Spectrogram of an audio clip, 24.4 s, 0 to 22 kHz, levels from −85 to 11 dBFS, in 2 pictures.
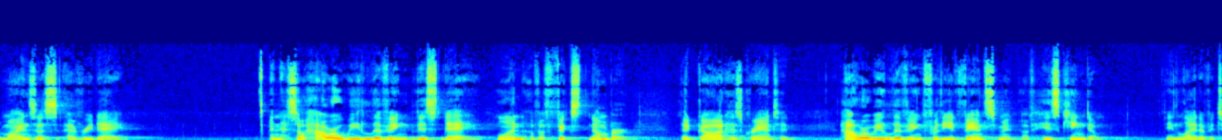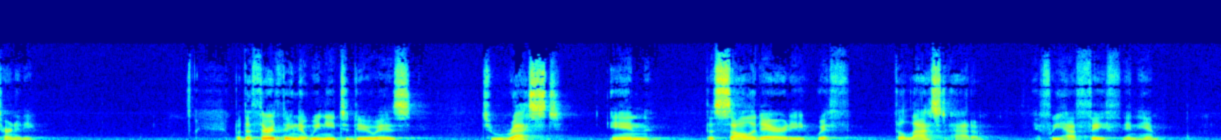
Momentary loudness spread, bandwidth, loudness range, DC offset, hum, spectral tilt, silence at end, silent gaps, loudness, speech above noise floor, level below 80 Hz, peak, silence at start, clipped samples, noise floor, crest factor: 15 LU; 15.5 kHz; 6 LU; under 0.1%; none; -3.5 dB/octave; 0.6 s; none; -24 LUFS; 33 dB; -72 dBFS; -4 dBFS; 0 s; under 0.1%; -58 dBFS; 22 dB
